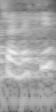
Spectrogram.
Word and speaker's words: Strelecki: Und ich glaube, das hatte in einem Interview, ich weiß gar nicht, wie man seinen Nachnamen ausspricht, John Strelecki. – Strelecki. Ja. Wir haben heute den Tag der unaussprechlichen Namen.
